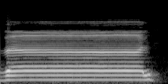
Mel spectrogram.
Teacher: زبان دانتوں کے بیچ میں لائیں گے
